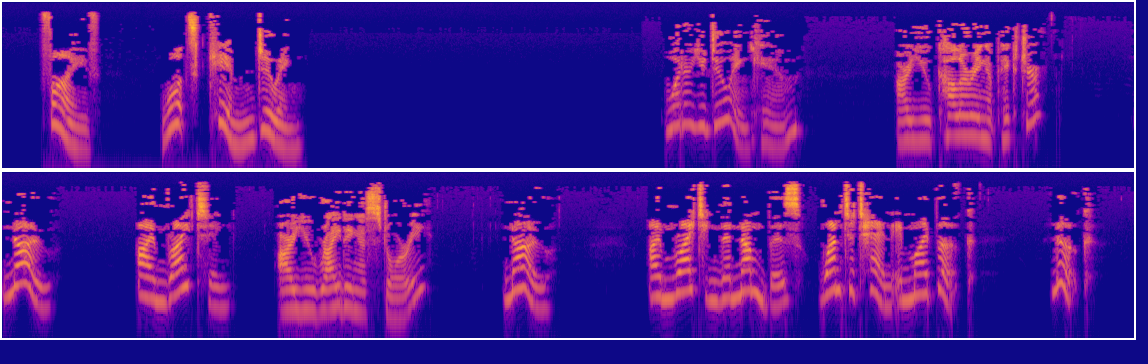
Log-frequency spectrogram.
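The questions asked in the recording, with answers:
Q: What's Kim doing?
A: writing the numbers 1 to 10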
